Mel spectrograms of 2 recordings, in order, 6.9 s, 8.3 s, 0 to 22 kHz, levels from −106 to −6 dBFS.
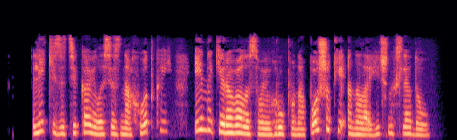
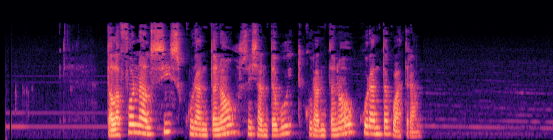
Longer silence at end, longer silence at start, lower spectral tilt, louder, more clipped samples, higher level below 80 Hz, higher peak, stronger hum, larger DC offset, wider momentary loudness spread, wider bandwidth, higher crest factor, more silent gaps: second, 0.45 s vs 2 s; second, 0.5 s vs 1.6 s; about the same, -4.5 dB/octave vs -5 dB/octave; first, -19 LUFS vs -23 LUFS; neither; first, -60 dBFS vs -76 dBFS; about the same, -2 dBFS vs -4 dBFS; neither; neither; about the same, 9 LU vs 8 LU; second, 8 kHz vs 11.5 kHz; about the same, 18 dB vs 22 dB; neither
